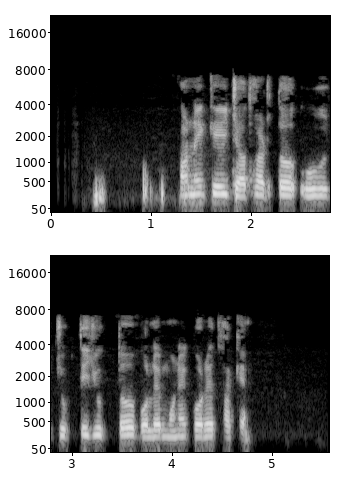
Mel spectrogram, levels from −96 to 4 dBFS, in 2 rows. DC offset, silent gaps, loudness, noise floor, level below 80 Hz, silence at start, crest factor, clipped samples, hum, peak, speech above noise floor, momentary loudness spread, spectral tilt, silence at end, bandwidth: under 0.1%; none; -16 LUFS; -73 dBFS; -58 dBFS; 0.45 s; 16 dB; under 0.1%; none; -2 dBFS; 58 dB; 12 LU; -4 dB/octave; 0.8 s; 7.4 kHz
